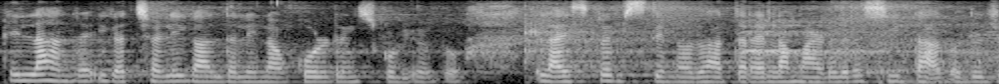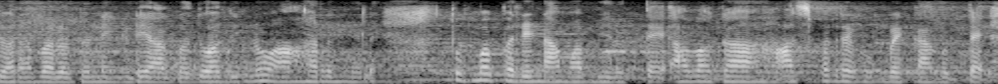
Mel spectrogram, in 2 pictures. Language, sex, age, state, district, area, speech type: Kannada, female, 18-30, Karnataka, Chikkamagaluru, rural, spontaneous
